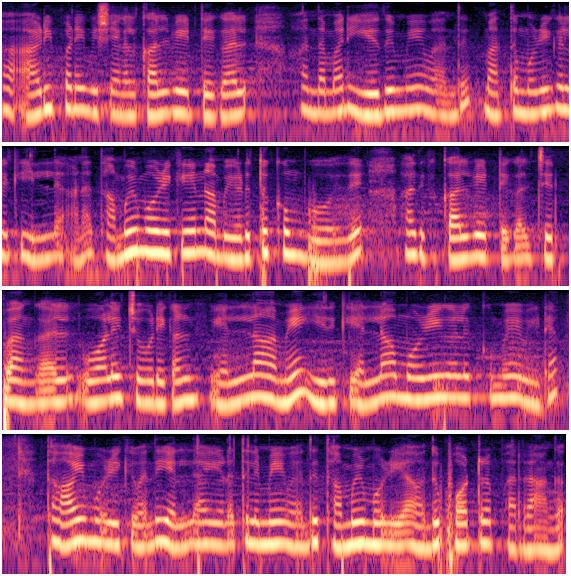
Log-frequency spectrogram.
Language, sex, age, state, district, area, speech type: Tamil, female, 30-45, Tamil Nadu, Cuddalore, rural, spontaneous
